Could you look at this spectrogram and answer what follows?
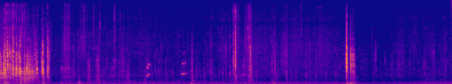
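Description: Boat anchor rope and chain being hauled aboard by hand and fed into the bow locker: scattered rattles and knocks, a loud rustling burst at the start and one loud clunk about seven seconds in, over a steady low hum.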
